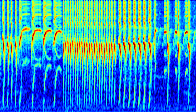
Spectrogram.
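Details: Young small standard-type canary in vigorous, nonstop song: fast repeated upswept notes, then a long dense buzzy trill, followed by sharp clipped chirps and looping whistled phrases.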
